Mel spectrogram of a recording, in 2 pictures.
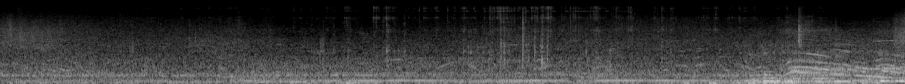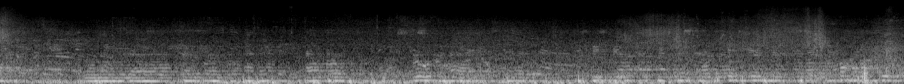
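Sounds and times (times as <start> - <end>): jet ski engine drone: 0.0 - 18.0
voices: 0.0 - 18.0.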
